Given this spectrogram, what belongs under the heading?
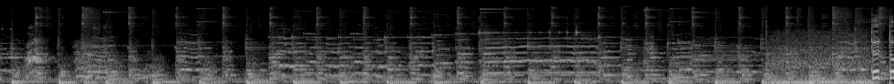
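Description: A dog barks and yips repeatedly in short bursts over loud, steady music with a strong pulsing beat that runs throughout.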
